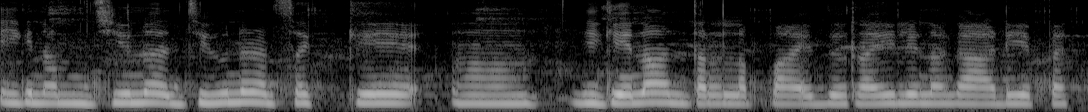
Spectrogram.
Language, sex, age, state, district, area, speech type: Kannada, female, 18-30, Karnataka, Dharwad, urban, spontaneous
